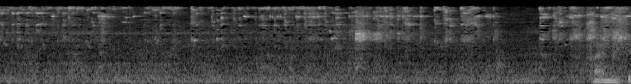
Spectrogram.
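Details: An old Shetland Sheltie dog undergoes dental scaling under monitored anaesthesia. High-pitched buzzing, scraping and clinking are heard as an ultrasonic scaler cracks and removes large crusts of tartar from the teeth.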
